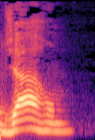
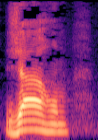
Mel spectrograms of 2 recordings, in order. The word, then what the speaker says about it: جاءهم: يعني مثلا يا بني لا تقل جاهم جاءهم، بين الألف والجيم هناك همزة، جاءهم أهم، هذه الهمزة لابد من نطقها.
